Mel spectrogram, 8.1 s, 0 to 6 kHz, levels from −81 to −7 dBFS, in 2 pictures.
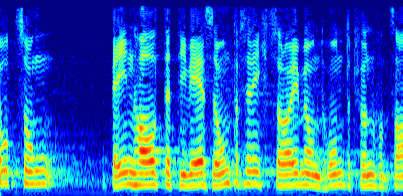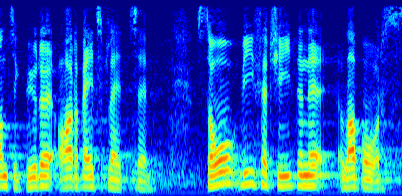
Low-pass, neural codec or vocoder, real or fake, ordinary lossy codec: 5.4 kHz; none; real; none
